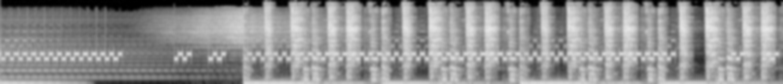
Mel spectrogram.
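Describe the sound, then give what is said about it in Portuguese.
A mobile phone ringtone plays as a clear electronic melody with short repeated tones. Just past three seconds, a loud dance track with a heavy, punchy bass beat and busy percussion cuts in and carries on to the end. “Ei, atende aí. Que agora vou te ligar, que agora vou te ligar.”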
